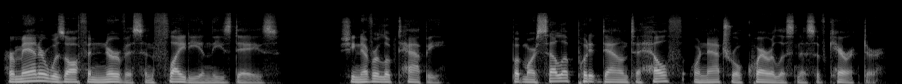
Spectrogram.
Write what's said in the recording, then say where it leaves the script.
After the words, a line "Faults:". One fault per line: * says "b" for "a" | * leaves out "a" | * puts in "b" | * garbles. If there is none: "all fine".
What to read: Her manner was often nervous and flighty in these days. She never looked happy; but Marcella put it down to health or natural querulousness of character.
Her manner was often nervous and flighty in these days. She never looked happy; but Marcella put it down to health or natural querulousness of character.
Faults:
all fine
